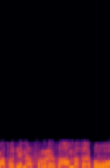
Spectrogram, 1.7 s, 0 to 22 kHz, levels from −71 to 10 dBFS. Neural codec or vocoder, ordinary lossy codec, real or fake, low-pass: vocoder, 44.1 kHz, 128 mel bands, Pupu-Vocoder; AAC, 16 kbps; fake; 3.6 kHz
